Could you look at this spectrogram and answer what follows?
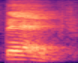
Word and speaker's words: ত্যাগ: এরপরে ত্যাগ, ত জফলা আকার ত্যাগ, ত্যাগ।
